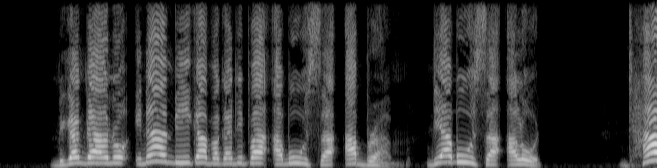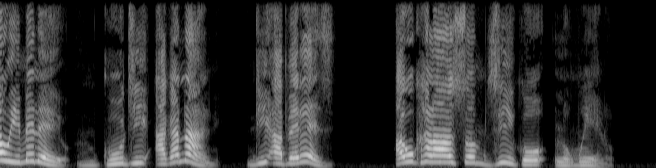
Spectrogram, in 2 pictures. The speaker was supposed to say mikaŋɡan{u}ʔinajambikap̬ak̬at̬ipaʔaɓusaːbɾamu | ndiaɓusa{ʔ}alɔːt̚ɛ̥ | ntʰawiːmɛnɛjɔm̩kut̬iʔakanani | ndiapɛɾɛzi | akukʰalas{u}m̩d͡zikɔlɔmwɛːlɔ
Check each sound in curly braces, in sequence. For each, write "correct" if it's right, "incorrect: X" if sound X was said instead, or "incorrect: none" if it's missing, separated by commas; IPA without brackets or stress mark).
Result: incorrect: ɔ, correct, incorrect: ɔ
